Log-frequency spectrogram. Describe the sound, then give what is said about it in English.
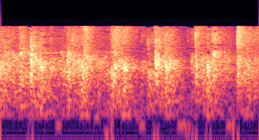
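Audience applause at the end of a songwriter's stage show, dense, continuous clapping from many hands at a steady, fairly loud level, with no voices standing out. “Give yourselves a big hand because you've been a great audience and great musicians tonight.”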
